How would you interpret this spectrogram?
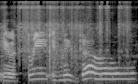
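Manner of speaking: quiet suspense countdown; hushed countdown. Real, not acted. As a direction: hold the breath as you count.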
